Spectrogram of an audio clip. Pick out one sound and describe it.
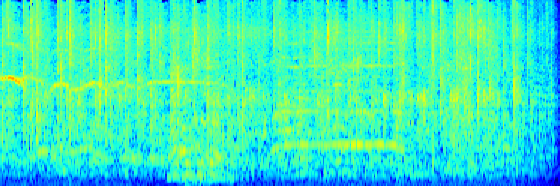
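A crowd cheers and claps loudly in a reverberant hall.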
